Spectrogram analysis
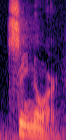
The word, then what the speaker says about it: Tzinor: A Tzinor, the dot means it's pronounced like T-S-I-N-N-O-I, the Hebrew letter tzadeh, which is Tzinor.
